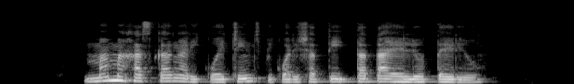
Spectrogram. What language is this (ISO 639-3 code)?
pua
